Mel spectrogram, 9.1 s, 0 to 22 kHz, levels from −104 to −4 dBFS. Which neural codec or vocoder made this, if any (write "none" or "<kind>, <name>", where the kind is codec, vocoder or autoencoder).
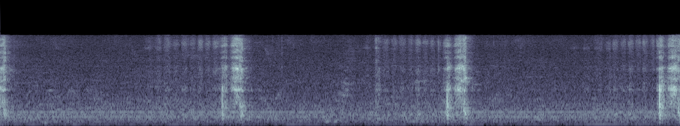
none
